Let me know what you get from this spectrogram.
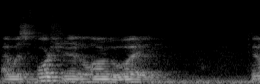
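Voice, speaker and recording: A man talks fairly quickly while audible room echo and noticeable background noise fill the recording. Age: 70s. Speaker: retired military pilot. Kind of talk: acceptance speech.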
